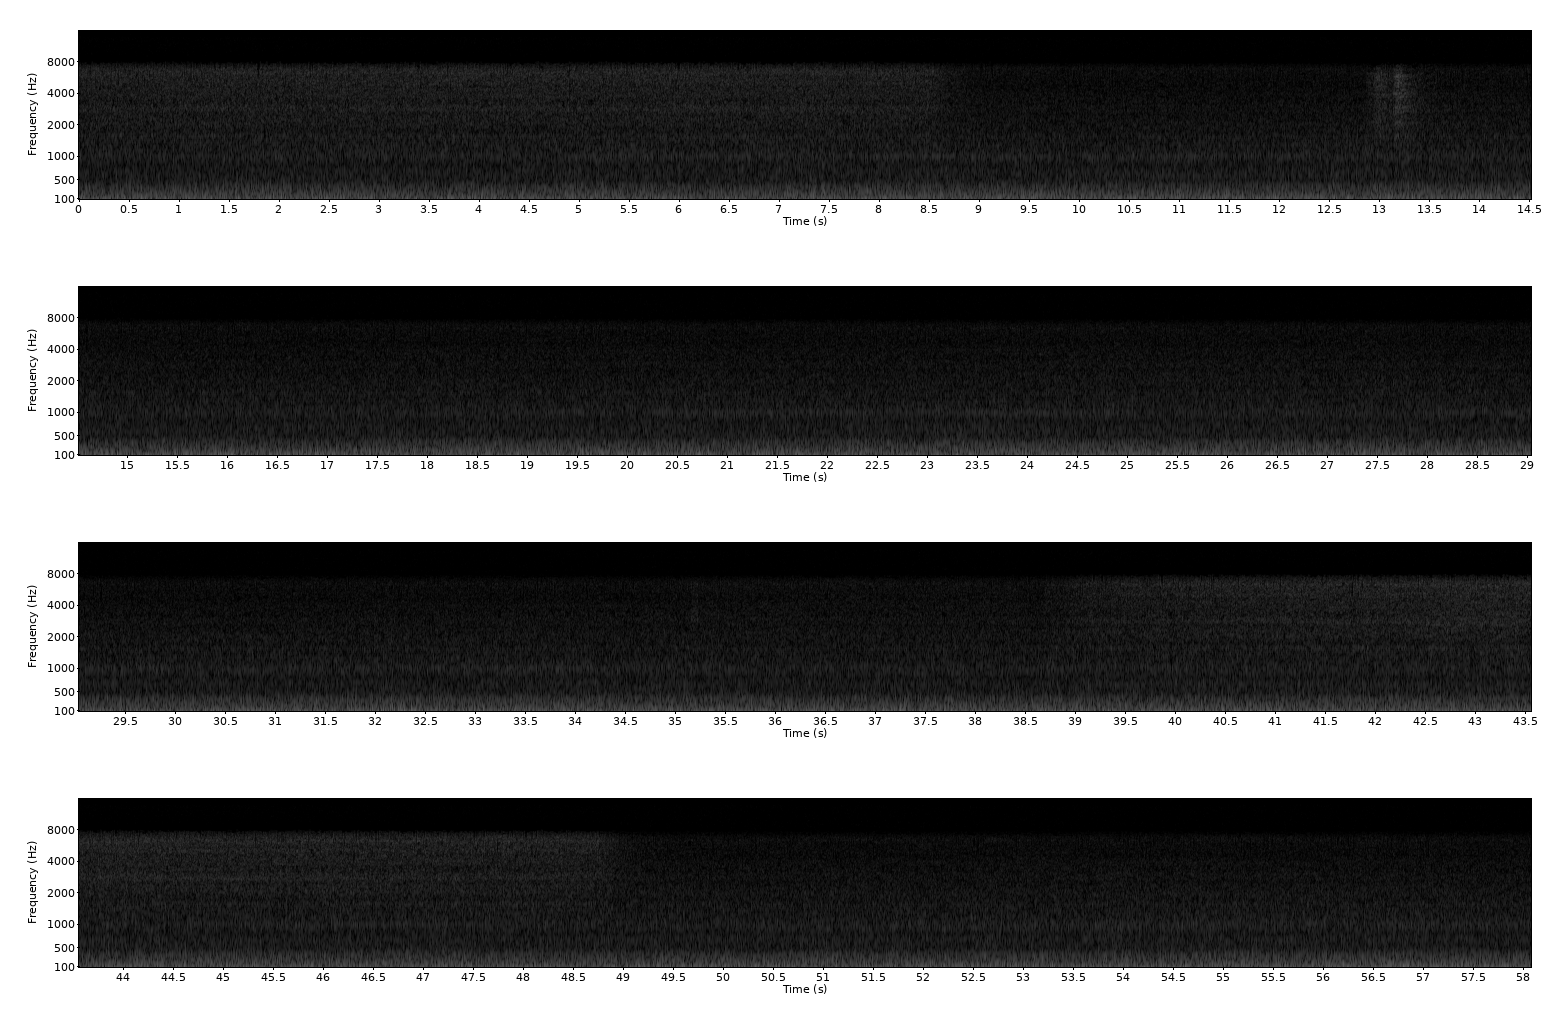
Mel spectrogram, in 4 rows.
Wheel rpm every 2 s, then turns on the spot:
0, 0, 0, 0, 0, 0, 0, 0, 0, 0, 0, 0, 0, 0, 0, 0, 0, 0, 0, 0, 0, 0, 0, 0, 0, 0, 0, 0, 0.
none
